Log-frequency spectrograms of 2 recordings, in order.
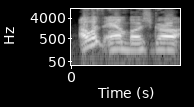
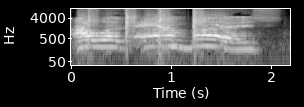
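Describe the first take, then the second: First: Loud, higher outburst; indignant exclamation. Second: Very slow, high, loud holler; drawn-out yell. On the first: Telling viewers about the parents' ambush, indignant. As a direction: exclaim it in dramatic outrage. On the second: Telling viewers about the parents' ambush, drawn-out yell. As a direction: stretch AMBUSHED into a dramatic yell. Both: Real, not acted.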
